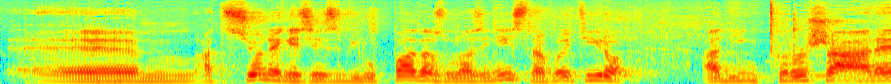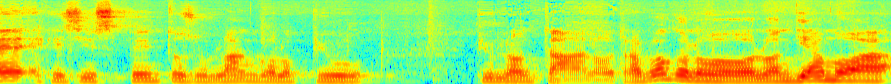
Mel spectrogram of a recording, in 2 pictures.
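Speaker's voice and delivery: excited live play-by-play, loud and high; breathless italian goal commentary. Real, not acted. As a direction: call the equaliser like a live goal. Live goal call during broadcast. (telecronaca concitata del gol)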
